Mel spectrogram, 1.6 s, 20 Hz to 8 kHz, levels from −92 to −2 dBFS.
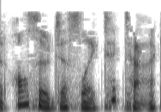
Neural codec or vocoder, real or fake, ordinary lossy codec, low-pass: none; real; MP3, 24 kbps; 7.2 kHz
